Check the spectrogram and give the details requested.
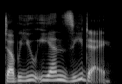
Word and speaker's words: Wednesday: For Wednesday, just ignore that first D entirely. It's just w e n z day.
